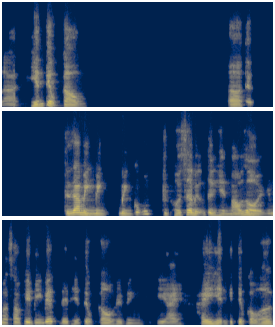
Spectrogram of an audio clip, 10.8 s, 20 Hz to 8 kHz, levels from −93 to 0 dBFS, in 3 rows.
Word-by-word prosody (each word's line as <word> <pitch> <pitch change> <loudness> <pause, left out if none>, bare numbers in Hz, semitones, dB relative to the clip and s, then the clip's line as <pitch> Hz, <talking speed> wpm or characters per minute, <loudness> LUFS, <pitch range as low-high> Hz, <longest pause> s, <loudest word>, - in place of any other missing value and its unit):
là 105 +1 -7 0.2
hiến 135 +2 +2
tiểu - - +7
cầu. 100 -4 +1 1.9
Ờ, 110 -2 +1
thực - - -4 1.1
Thực 130 - +1
ra 155 0 +9
mình 125 -6 +4
mình 115 -2 +1 0.2
mình 115 -2 -2
cũng 200 +6 -2 0.2
thực 125 - -8
hồi 115 -2 -3
xưa 155 +5 +7
mình 130 - +1
cũng - - -12
từng 115 - +3
hiến 110 -2 -6
máu 110 +3 +1
rồi, 120 -6 +5
nhưng 125 - -11
mà 120 - -3
sau 135 -2 -4
khi 135 -1 +3
mình 110 -2 -5
biết 160 +1 +4
đến 105 0 -5
hiến 110 - -9
tiểu - - -2
cầu, 105 0 -3
thì 105 - -7
mình 100 -2 -16 0.2
thì 100 -1 -6
hay 110 0 -6 0.2
hay 145 -1 +1
hiến 125 -5 0
cái - - -9
tiểu - - -1
cầu 105 +2 -4
hơn. 140 +2 -1
115 Hz, 225 wpm, -26 LUFS, 105-135 Hz, 1.9 s, ra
